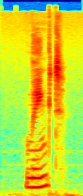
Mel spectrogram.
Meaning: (adjective) 1. Connected, either with links, or as if with links 2. Having links (between modules, records, etc); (verb) simple past and past participle of link
- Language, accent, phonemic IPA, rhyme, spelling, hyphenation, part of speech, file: English, US, /lɪŋkt/, -ɪŋkt, linked, linked, adjective / verb, En-us-linked.ogg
